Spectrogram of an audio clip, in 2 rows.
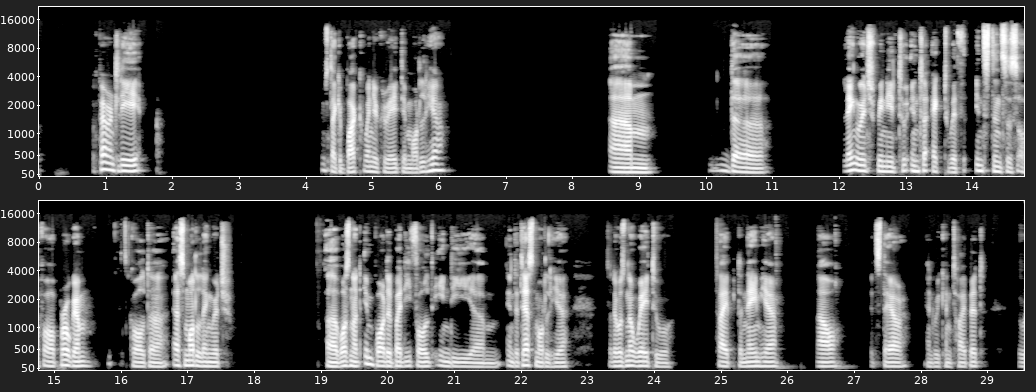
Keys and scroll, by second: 3.2 alt+Return, 25.2 super+space, 26.6 Up, 26.8 BackSpace.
